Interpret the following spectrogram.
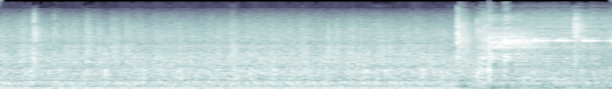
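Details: Whirlpool top-load washer in spin mode with a lid-switch bypass installed. Lid lifted and spin stops, then bypass flipped. Steady low motor hum with even drum whir, a click partway through, then a faint high tone; spin continues smoothly.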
